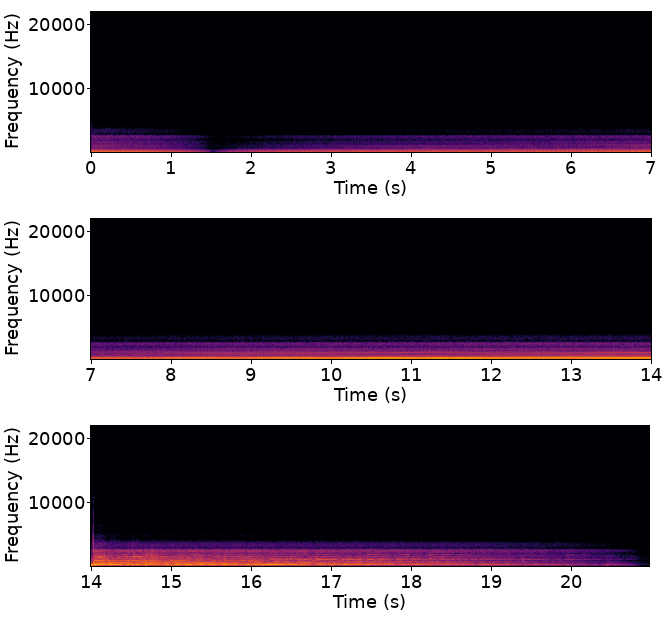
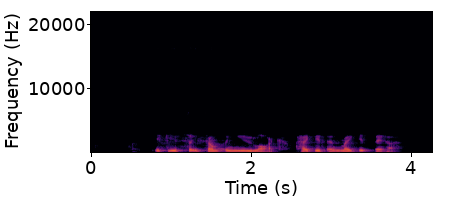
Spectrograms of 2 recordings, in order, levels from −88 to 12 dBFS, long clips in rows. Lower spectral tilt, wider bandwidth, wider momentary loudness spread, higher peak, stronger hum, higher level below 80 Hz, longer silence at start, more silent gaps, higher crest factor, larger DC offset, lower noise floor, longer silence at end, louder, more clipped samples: about the same, -13 dB/octave vs -13.5 dB/octave; first, 3.7 kHz vs 2.8 kHz; first, 21 LU vs 11 LU; first, 0 dBFS vs -16 dBFS; neither; first, -34 dBFS vs -64 dBFS; second, 0 s vs 0.8 s; neither; about the same, 16 dB vs 18 dB; neither; second, -50 dBFS vs -80 dBFS; first, 1.1 s vs 0.5 s; first, -16 LUFS vs -33 LUFS; neither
